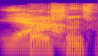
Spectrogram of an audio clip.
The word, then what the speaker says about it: boatswain: The boatswain's whistle. – Bosun's whistle.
